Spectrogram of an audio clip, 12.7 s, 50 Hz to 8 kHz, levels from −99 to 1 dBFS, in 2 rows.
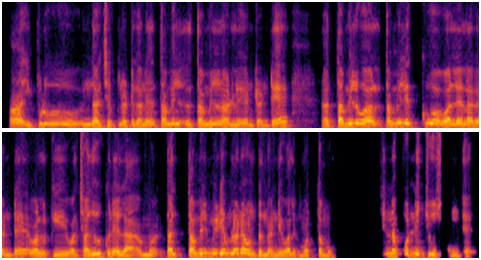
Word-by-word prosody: ఆ! - - +3 0.2
ఇప్పుడు 185 +4 -3 0.5
ఇందాక 170 +2 +2
చెప్పినట్టుగానే, 160 -1 -2 0.2
తమిళ్ 185 +4 +1 0.2
తమిళనాడులో 165 -2 0
ఏంటంటే 135 +5 -3 0.6
ఆ - - +2 0.2
తమిళ్ 190 +6 +5
వా 195 - +6 0.3
తమిళ్ 210 +5 +2
ఎక్కువ 200 +1 -3 0.2
వాళ్ళు 160 -1 +4
ఎలాగంటే 160 0 0 0.2
వాళ్ళకి 150 0 -1 0.2
వాళ్ళు 140 -1 -2
చదువుకునే 185 +3 +3
లా 150 - +3 0.2
మ - - +2 0.2
త - - +5 0.3
తమిళ్ 195 +6 +3
మీడియంలోనే 205 +1 +3
ఉంటుందండి. 145 -6 -1
వాళ్ళకి 130 0 -2
మొత్తము 130 0 -5 0.7
చిన్నప్పటి 195 0 -1
నుంచి 175 -2 -3
చూసుకుంటే. 135 -7 -4
165 Hz, 130 wpm, -23 LUFS, 150-190 Hz, 0.7 s, వా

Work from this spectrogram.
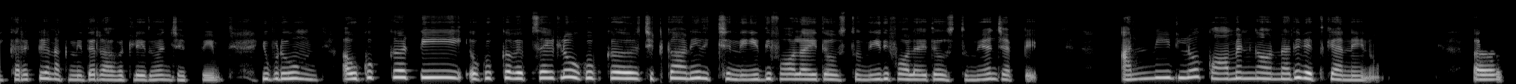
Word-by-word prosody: కరెక్ట్‌గా 230 +5 -2
నాకు 220 -1 -9
నిదరావట్లేదు 210 -1 -3
అని 210 -2 -8
చెప్పి 195 - -6 0.6
ఇప్పుడు 260 +1 0 0.6
ఆ - - +4
ఒక్కొక్కటి 320 +3 +3 0.4
ఒక్కొక్క 285 +4 -3
వెబ్‌సైట్‌లో 295 +4 +2
ఒక్కొక్క 290 +1 -2 0.4
చిట్కా 290 +2 -1
అనేది 285 0 +3
ఇచ్చింది. 225 -4 -3
ఇది 255 +4 -2
ఫాలో 240 -1 0
అయితే 230 0 -1
వస్తుంది, 215 +1 -7
ఇది 255 0 -1
ఫాలో 225 -1 0
అయితే 235 +2 -2
వస్తుంది 205 +1 -8
అని 250 - -5
చెప్పి, 215 0 -7 1.0
అన్నిట్లో 305 +6 +1 0.2
కామన్‌గా 270 +1 -1
ఉన్నది 255 +4 0
వెతికాను 240 -4 +1
నేను. 310 +11 -6 1.1
ఆహ్ 225 0 +2
250 Hz, 120 wpm, -22 LUFS, 220-285 Hz, 1.1 s, ఆ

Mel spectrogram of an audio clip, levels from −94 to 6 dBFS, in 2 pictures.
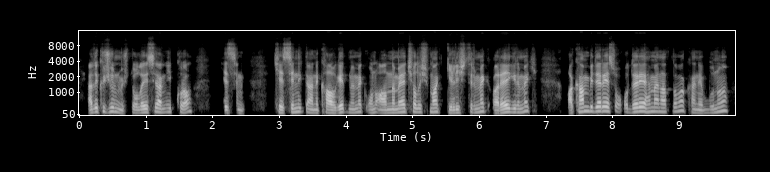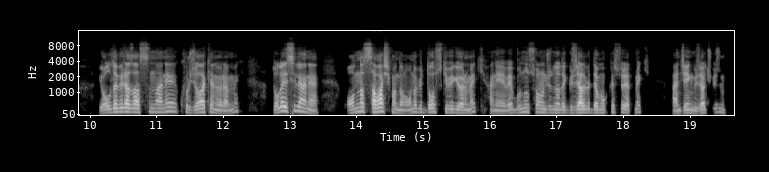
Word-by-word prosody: ya - - +3
da 170 - +3
küçülmüş. 165 -3 -3
Dolayısıyla 140 +5 +3
ilk 160 - -9
kural - - 0 0.5
kesin - - -3 0.4
kesinlikle 165 +3 +1
hani 125 -1 +1
kavga 125 +1 +5
etmemek, 150 +2 -3
onu 130 0 -5
anlamaya 130 +6 +3
çalışmak, 160 0 0
geliştirmek, 145 +7 0
araya 120 +7 +7
girmek. 150 +6 -3 0.4
Akan 175 +3 +4
bir 190 - 0
dereyse 190 -1 +5
o 145 - -8
dereye 175 +1 +7
hemen 175 +2 0
atlamak. 175 +2 -3
Hani, 125 -1 -5
bunu, 175 +10 -4 0.4
yolda 140 +8 0
biraz 170 -1 +4
aslında 160 0 0
hani 175 +3 -3
kurcalarken 145 +2 -1
öğrenmek. 115 - -5 0.5
Dolayısıyla 195 -1 +2
hani 105 - -2 0.4
onunla 155 +8 0
savaşmadan 160 -9 +3
onu 130 +6 -6
bir 145 -4 -11
dost 155 +1 -2
gibi 145 -1 -3
görmek 130 +4 -3
hani 110 -3 -5
ve 125 +1 -3
bunun 155 +4 -6
sonucunda 135 -5 -5
da - - -2
güzel 135 +2 +3
bir 140 - -8
demokrasi 130 0 -4
üretmek - - -5 0.3
bence 110 +4 -2
en 125 - -2
güzel 125 +4 -1
çözüm. 150 -3 -14
150 Hz, 165 wpm, -24 LUFS, 130-165 Hz, 0.5 s, araya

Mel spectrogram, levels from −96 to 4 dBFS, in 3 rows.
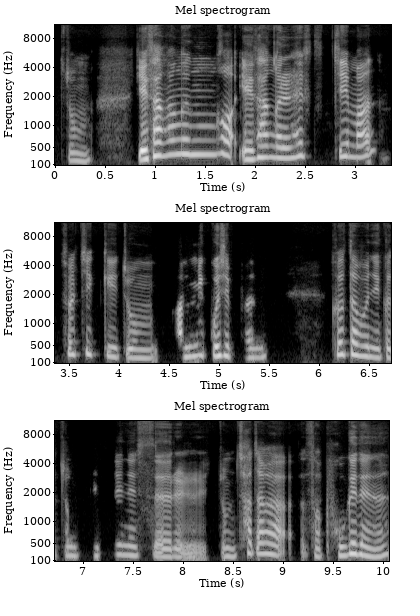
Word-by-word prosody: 좀 180 -2 -6 0.5
예상한 330 +7 +6
거 330 -2 +4
예상을 245 +3 +4
했지만 285 0 0 0.2
솔직히 280 -5 -4
좀 200 -2 -4 0.2
안 220 +3 -1
믿고 250 -1 +1
싶은, 215 -3 -4 0.6
그러다 280 0 +2
보니까 215 -4 -2
좀 205 0 -7 0.2
SNS를 205 -3 -4
좀 190 -1 -6
찾아서 250 -1 0 0.4
보게 210 +6 +1
되는. 205 -3 0
235 Hz, 235 characters per minute, -21 LUFS, 205-280 Hz, 0.6 s, 예상한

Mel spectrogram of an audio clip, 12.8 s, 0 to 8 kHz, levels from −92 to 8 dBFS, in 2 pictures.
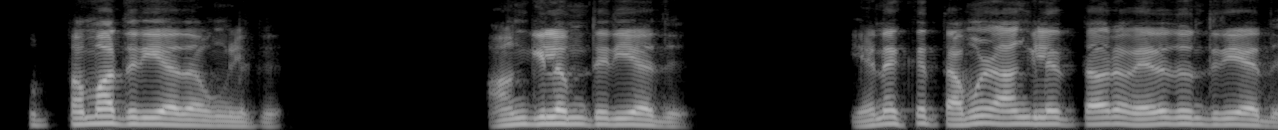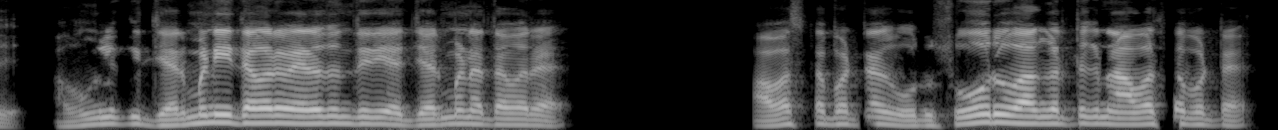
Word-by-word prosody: சுத்தமா 140 +6 -2
தெரியாது 145 -4 +2
அவங்களுக்கு. 100 -4 -8 1.2
ஆங்கிலம் 150 +2 +1
தெரியாது. 135 -7 -2 1.0
எனக்குத் 155 +2 -4
தமிழ், 160 +6 -1
ஆங்கிலத்த 150 -3 -2
தவர 150 +2 0
வேற 135 - +1
எதுவும் 150 -2 -4
தெரியாது. 125 -8 -2 0.3
அவங்களுக்கு 145 +8 -5
ஜெர்மனி 170 +9 +4
தவர 170 0 +7
வேற 160 0 +7
எதுவும் 160 -1 -2
தெரியாது. 145 -5 +1
ஜெர்மன 150 +3 0
தவர. 130 -1 -1 1.2
அவஸ்தப்பட்டேன், 145 +1 -3
ஒரு 115 0 -6
சோறு 185 +5 +4
வாங்குறதுக்கு 160 -1 +1
நான் 140 -1 +4
அவஸ்தப்பட்டேன். 140 -6 -4
145 Hz, 120 wpm, -24 LUFS, 130-155 Hz, 1.2 s, தவர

